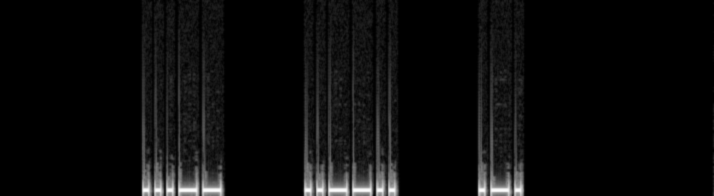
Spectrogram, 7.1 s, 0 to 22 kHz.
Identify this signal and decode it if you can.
Morse code, heard as a keyed tone, about 20 wpm, spaced as for 8 wpm, 700 Hz. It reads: 3?R
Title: 218 Lesson 35e - Number 0 - Three Characters 20wpm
